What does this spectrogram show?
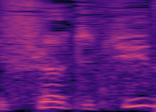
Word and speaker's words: float tube: de silhouette sont des flot tub on prononce aussi flot tube dans les clubs de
